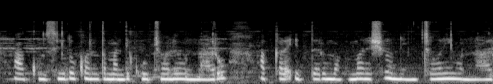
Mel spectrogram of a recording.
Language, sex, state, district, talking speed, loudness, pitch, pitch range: Telugu, female, Telangana, Hyderabad, 135 wpm, -10 LUFS, 245 Hz, 235-255 Hz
